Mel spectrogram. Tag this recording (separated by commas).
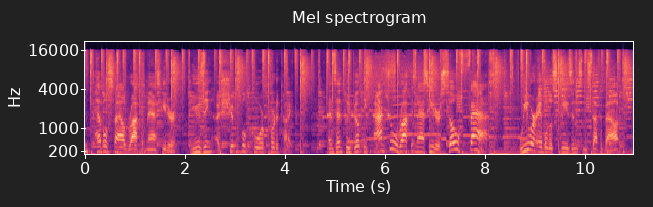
Speech, Music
